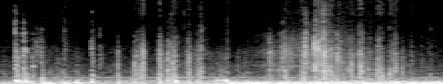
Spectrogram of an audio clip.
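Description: Car cabin noise while driving: a steady low rumble from the road and engine, with a rapid scatter of small crackles and ticks over it.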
